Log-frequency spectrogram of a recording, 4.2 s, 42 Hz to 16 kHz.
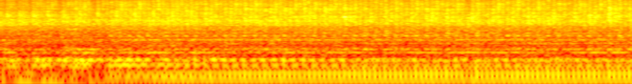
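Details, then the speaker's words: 1967 MGB GT idling after first start after sitting: low steady even rumble, no knocks or misses; oil pressure up to 50 psi, tach not working; normal idle. "All right, so we've got 50 PSI of oil pressure at idle now. It came up. The tach isn't working."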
